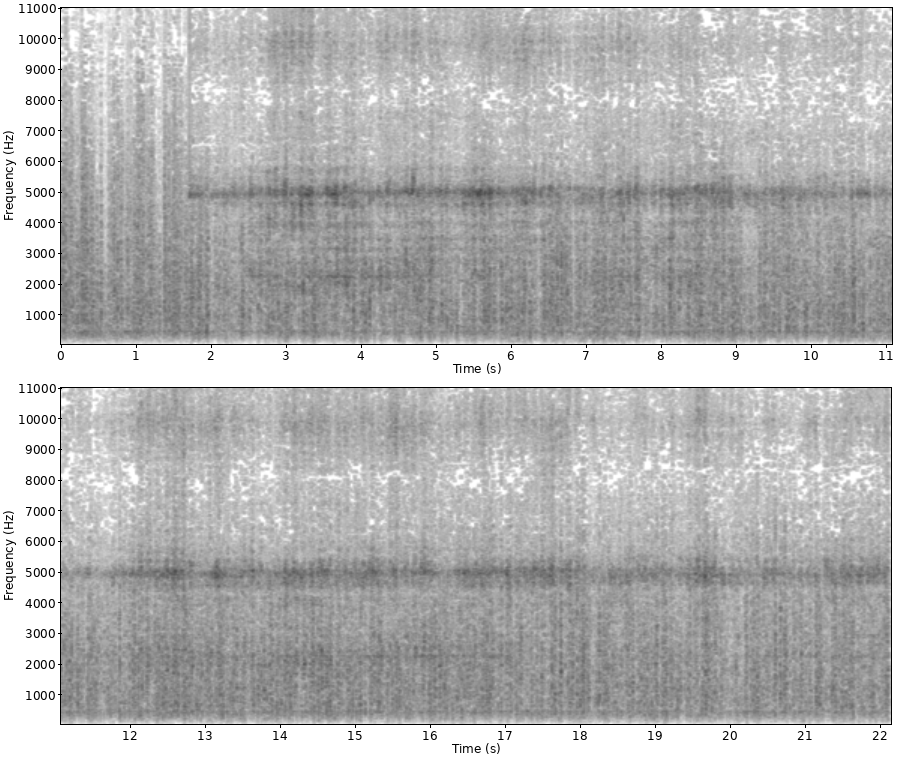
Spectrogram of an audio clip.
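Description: Steady running noise of a moving passenger train: wheels on rail and rushing air. A thin high whine joins in about two seconds in.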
